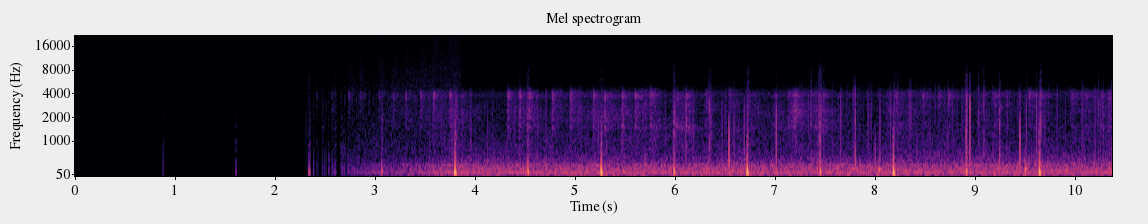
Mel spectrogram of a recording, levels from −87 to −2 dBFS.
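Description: A fade running from 0.0 to 3.87 s was processed at only 8 bits with no dither, causing truncation distortion on the fade. The quiet end of the fade collapses into coarse square steps, so the sound turns gritty.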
